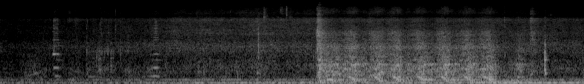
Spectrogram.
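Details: Tata Sumo Grande diesel no-start with many stored fault codes; the same symptoms appear with both the old and a new ECM, pointing to an electrical fault. The starter churns at a steady two beats a second but never fires; blamed on a faulty main relay.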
